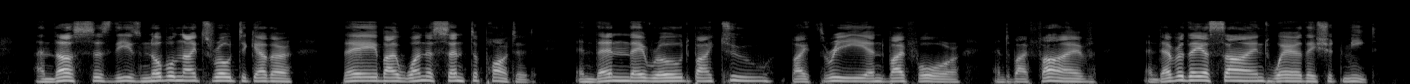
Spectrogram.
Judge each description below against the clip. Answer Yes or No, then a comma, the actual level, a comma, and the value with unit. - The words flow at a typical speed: Yes, average, 150 wpm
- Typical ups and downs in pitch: Yes, average, 3.3 semitones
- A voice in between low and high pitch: Yes, medium, 150 Hz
